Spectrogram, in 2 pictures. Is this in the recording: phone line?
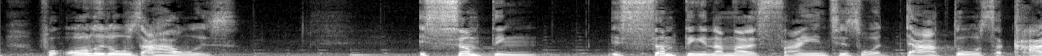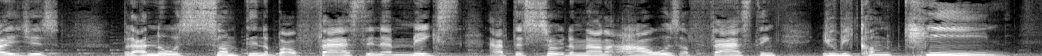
no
